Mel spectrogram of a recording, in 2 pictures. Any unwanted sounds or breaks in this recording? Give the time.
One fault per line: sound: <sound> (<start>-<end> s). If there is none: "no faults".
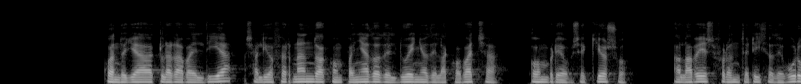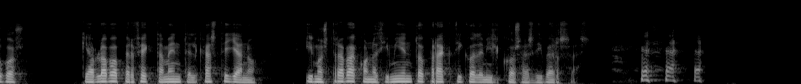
sound: laugh (14.1-15.1 s)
